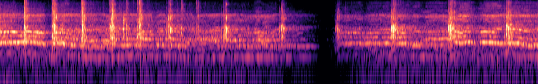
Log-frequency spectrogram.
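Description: Male chorus chanting a line of poetry in unison in the Saudi mehawara (qalta) style, with sharp hand claps about twice a second. The sound cuts out for a split second about five seconds in, then the chant resumes.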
